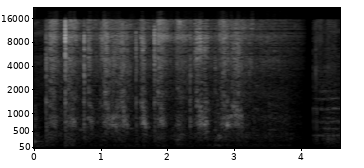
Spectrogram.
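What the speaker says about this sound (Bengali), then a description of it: "তাতে একটু জল দিয়ে ভালোভাবে নাড়িয়ে নেব" A spoon scraping and stirring an egg and potato curry in a pan after a little water goes in, with repeated soft scrapes and light sizzling, then a brief pause before the scraping resumes.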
